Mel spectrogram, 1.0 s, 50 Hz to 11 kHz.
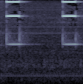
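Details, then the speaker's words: Automatic upper-arm blood pressure monitor (90X2) measuring during cuff inflation, heart icon showing: two short high beeps about 0.7 seconds apart over faint hum, one per detected heartbeat; systolic result 117. "voilà les bip qu'on entend ça correspond on a pulsation cardiaque"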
